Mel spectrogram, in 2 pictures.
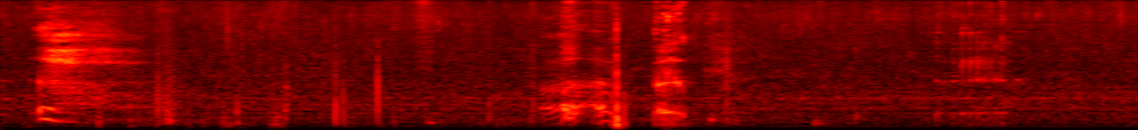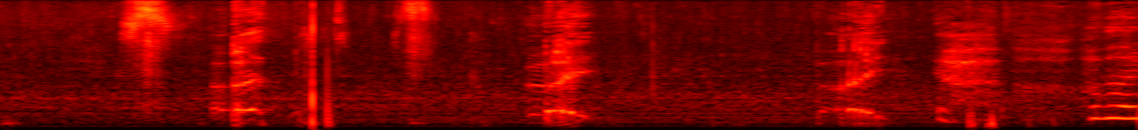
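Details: Child voluntarily producing about six or seven short, throaty belches spaced through a quiet room; burping.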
